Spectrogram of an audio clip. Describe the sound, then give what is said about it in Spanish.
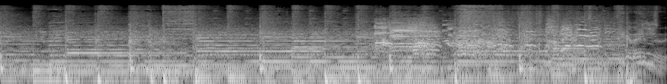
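A flock of geese honks loudly and continuously, with many overlapping, nasal calls forming a dense, raucous chorus for several seconds. “Eso no son patos, son ocas.”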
